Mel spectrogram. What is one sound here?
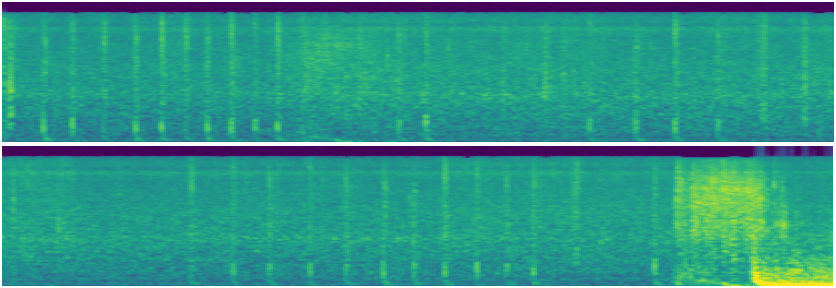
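Footsteps tread quickly and steadily over soft ground.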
